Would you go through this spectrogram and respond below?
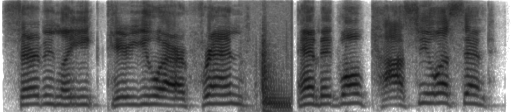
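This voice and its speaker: A performer voicing a pushy, cheerfully menacing cartoon character who pitches like a salesman in short comedy ad skits. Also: steady tone, measured pace, loud music behind the voice, close to an everyday voice. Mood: obliging.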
